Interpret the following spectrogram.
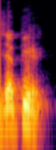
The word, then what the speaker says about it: Zabir: nikah sama Abdurrahman Bin Zabir di di hadis ini bukan bacanya bukan Zubair tapi Zabir Abdurrahman Bin Zabir tapi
